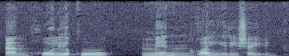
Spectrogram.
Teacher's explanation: You have to pronounce An-Noon, Sakina, the non-vowel Noon clearly. So here, An-Noon, Sakina, is followed by Ghayn.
